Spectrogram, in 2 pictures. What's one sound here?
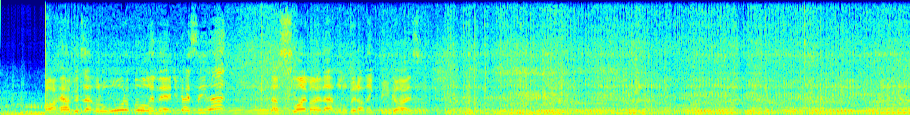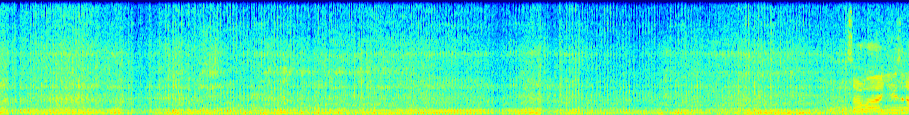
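Other dirt bike engines whine and rev nearby.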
